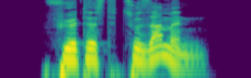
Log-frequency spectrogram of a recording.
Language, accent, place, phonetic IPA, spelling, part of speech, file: German, Germany, Berlin, [ˌfyːɐ̯təst t͡suˈzamən], führtest zusammen, verb, De-führtest zusammen.ogg
- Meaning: inflection of zusammenführen: 1. second-person singular preterite 2. second-person singular subjunctive II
